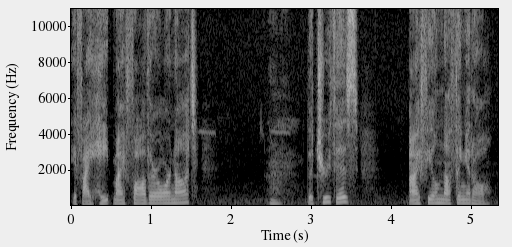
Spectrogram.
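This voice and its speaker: Aloof young female game character, played by an actress: low-voiced, solemn, emotionally flat in manner, measured. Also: natural voice. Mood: detached. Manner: dispassionate, measured. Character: detached, solemn young woman raised by immortals. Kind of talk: video game voice acting.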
